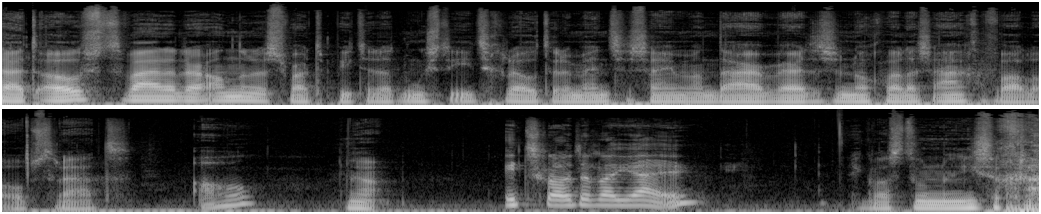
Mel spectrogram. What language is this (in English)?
Dutch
